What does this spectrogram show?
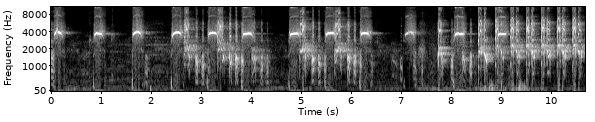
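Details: Grey francolin (Dakhni teetar) calling loudly with sharp whistled notes and grating chatter. Single notes come first, then they bunch into quicker, denser runs toward the end.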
